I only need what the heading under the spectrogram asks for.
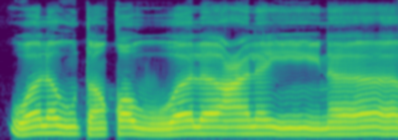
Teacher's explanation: نون کو کھینچ کر پڑھیں گے ایک الف کے برابر، یہاں پر الف مدہ ہے۔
